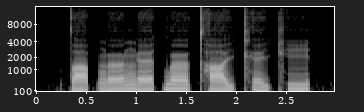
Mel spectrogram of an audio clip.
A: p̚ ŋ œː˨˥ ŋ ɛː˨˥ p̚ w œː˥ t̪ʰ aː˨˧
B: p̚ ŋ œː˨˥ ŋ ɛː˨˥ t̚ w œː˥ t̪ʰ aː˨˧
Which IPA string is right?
B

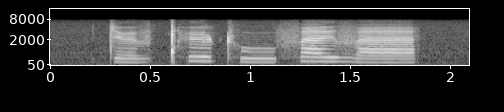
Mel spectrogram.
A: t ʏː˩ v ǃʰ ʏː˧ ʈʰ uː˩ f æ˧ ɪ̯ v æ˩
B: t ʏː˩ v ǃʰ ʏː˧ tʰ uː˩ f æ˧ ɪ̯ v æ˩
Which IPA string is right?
A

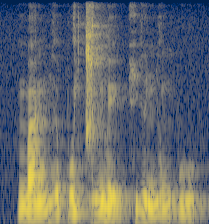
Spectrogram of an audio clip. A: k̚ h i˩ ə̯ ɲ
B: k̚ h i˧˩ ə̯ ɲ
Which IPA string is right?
B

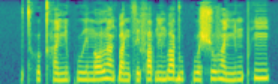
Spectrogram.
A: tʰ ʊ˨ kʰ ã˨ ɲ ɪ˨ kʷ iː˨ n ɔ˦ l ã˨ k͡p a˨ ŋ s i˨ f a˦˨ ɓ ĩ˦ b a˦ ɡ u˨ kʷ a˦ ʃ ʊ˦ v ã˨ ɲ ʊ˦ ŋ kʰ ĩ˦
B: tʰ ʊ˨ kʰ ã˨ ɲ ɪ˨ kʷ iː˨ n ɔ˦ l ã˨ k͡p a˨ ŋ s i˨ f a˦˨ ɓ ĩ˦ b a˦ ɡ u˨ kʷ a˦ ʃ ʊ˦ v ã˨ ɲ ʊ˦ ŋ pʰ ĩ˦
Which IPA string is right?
B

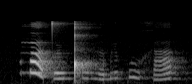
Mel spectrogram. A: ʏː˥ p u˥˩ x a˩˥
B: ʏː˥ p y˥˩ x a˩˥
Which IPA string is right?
A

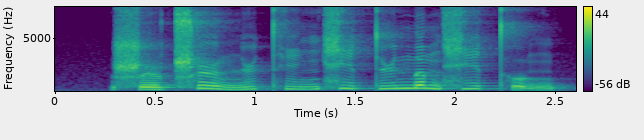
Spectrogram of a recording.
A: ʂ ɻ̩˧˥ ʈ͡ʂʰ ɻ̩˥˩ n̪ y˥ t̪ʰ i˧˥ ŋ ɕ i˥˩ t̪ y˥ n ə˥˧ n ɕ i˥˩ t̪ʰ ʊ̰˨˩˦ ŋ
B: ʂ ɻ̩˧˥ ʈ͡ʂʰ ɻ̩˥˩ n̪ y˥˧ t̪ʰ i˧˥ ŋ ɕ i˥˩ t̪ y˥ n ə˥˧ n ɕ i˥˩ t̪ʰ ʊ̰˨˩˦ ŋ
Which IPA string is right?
A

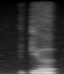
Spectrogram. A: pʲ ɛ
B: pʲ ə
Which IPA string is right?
B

